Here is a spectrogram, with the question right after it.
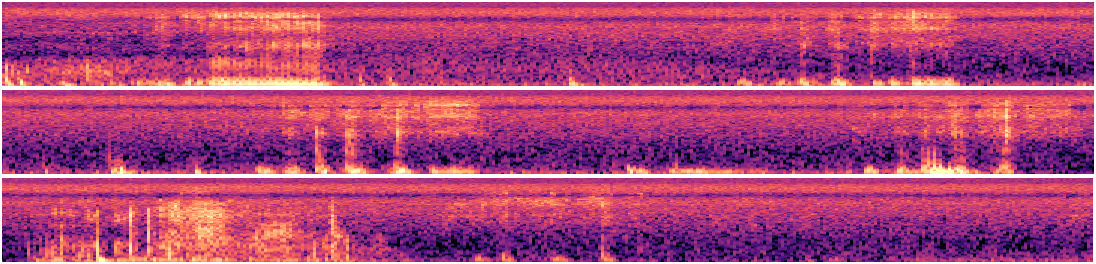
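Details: Sleeping pet cat snoring: soft, low, rasping snores in short irregular bursts, separated by long quiet gaps.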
